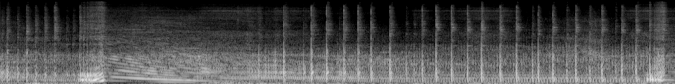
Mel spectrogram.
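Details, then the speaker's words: Beta 100cc two-stroke, 34 Mikuni cross carburettor, fully warmed up: throttle blips around a lumpy popping idle; improved but still running rich and smoky, idle still needs adjusting. "là on est quand même sur quelque chose de vraiment pas trop mal fume est grass mais c'est déjà mieux"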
